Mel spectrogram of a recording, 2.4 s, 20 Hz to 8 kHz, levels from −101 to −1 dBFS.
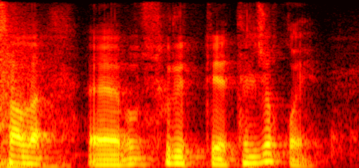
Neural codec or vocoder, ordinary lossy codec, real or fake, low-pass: none; none; real; none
